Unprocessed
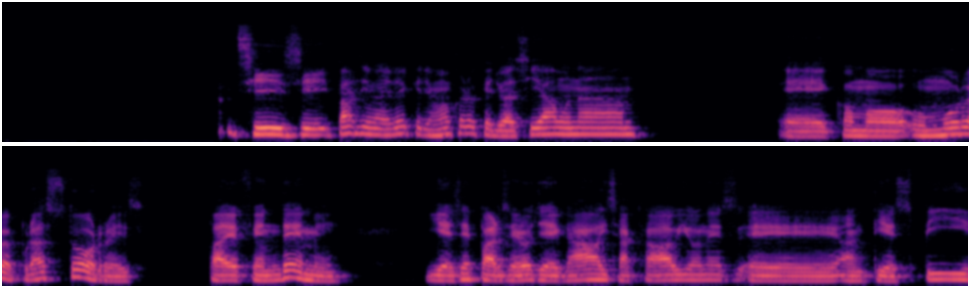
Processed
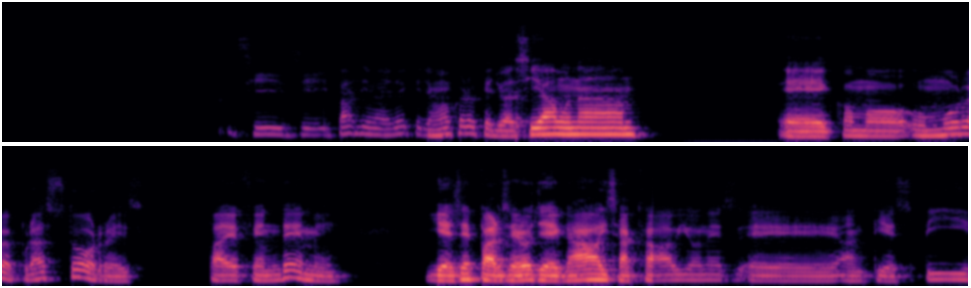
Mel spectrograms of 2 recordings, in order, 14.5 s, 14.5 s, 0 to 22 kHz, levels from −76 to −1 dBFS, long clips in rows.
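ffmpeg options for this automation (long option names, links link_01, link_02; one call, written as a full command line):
ffmpeg -i in.wav -af "asetnsamples=nb_out_samples=441:pad=0,asendcmd='2.41 volume volume -12dB;3.19 volume volume -4dB;3.85 volume volume 4.5dB;6.21 volume volume -3.5dB;10.52 volume volume 5dB;12.13 volume volume -6dB',volume=-19dB" out.wav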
